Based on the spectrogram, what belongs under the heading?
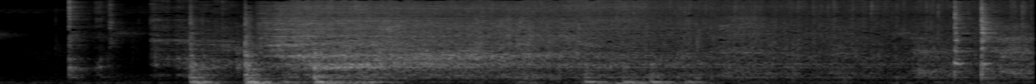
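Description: Spanish omelette of egg, potato and onion slid off a plate with a metal spatula back into a hot oiled frying pan: a couple of dull knocks as it lands, then a steady sizzle of the raw side frying that slowly fades. A light clink near the end.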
